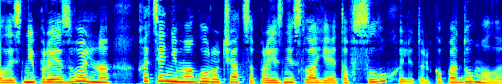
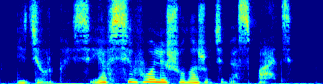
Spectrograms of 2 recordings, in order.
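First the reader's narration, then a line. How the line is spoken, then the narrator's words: Whisper. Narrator (Russian): демон еще и прошептал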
